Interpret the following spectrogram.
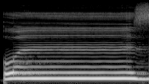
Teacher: karena nun sukun menghadapi huruf Zai maka Nun disamarkan siap-siap menuju makhraj huruf Zai disertai bunyi dengung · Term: ikhfa ausat, ikhfa awsat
